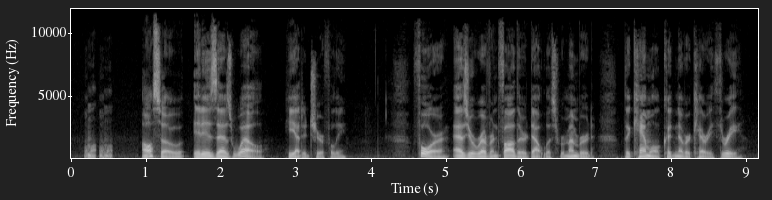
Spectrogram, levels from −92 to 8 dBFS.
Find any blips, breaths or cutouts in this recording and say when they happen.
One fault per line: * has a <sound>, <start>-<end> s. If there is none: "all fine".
* has a laugh, 0.2-0.6 s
